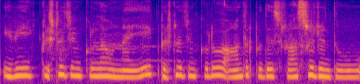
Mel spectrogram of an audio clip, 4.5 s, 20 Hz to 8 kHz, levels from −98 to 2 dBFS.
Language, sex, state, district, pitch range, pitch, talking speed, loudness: Telugu, female, Andhra Pradesh, Chittoor, 205-235 Hz, 220 Hz, 120 wpm, -25 LUFS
